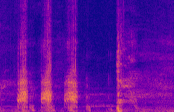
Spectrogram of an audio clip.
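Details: Compilation of a man coughing, one clip mentioning Jakarta air pollution.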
